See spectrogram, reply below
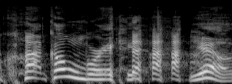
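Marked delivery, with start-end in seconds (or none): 0.0-1.2 slow, stretched hot cornbread; lazy savoring drawl. Shown as a demonstration. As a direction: linger on each word.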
